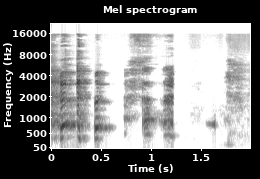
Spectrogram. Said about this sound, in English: I'm coughing now, I need water.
